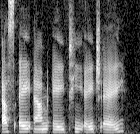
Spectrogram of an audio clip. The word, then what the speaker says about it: samatha: Um, I don't think it's from the root soma, so the question is can we spell it? It's spelled S A M A T H A, so samatha.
